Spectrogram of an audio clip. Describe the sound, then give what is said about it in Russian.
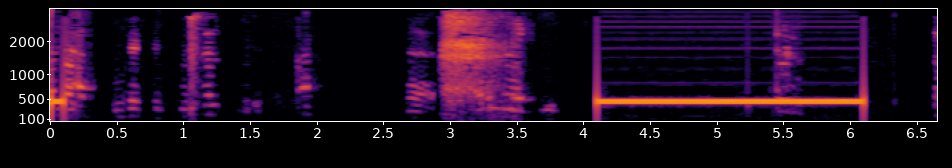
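People talk briefly, then a loud, steady telephone tone sounds for about two seconds, a continuous low hum with no breaks, before cutting off into silence, as a call to a landline or mobile number fails to go through. “Как с этого звонить? Да, блин, на городской номер либо на мобильный. Ни туда не проходят.”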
